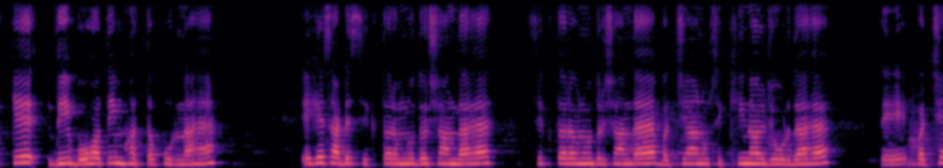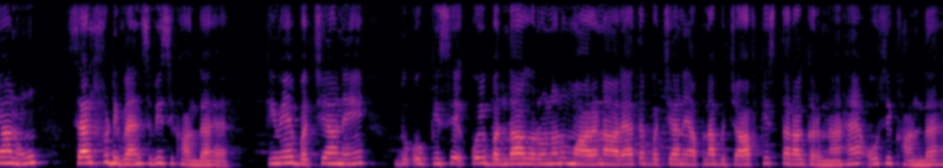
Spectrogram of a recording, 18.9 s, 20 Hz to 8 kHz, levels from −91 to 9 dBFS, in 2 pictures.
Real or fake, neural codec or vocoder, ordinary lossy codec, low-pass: real; none; none; none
